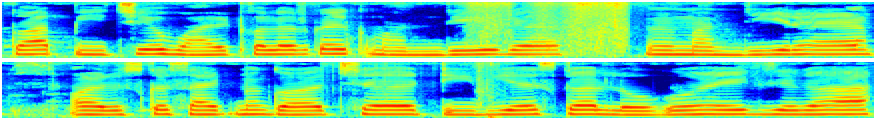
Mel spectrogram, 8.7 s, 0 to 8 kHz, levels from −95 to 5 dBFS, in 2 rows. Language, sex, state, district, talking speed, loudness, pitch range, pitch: Hindi, female, Odisha, Sambalpur, 150 wpm, -14 LUFS, 210-230 Hz, 225 Hz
